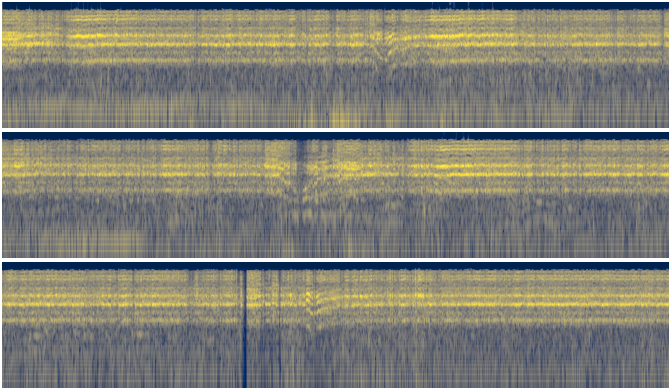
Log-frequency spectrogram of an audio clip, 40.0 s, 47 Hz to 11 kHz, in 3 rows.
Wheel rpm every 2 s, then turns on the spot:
220, 230, 240, 220, 210, 230, 230, 230, 230, 170, 210, 230, 230, 230, 230, 230, 210, 230, 240, 230.
none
